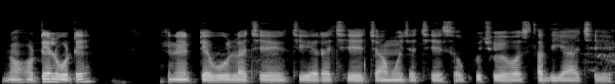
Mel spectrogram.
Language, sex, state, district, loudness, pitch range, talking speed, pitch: Bengali, male, West Bengal, Malda, -20 LUFS, 100-110 Hz, 155 wpm, 105 Hz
